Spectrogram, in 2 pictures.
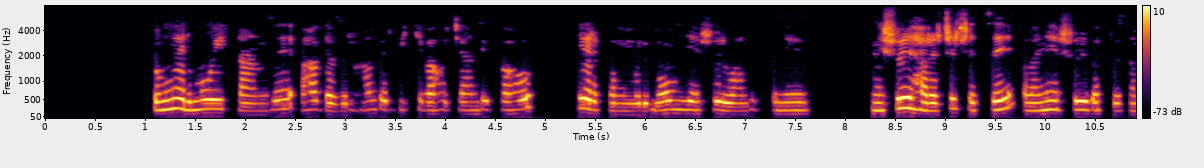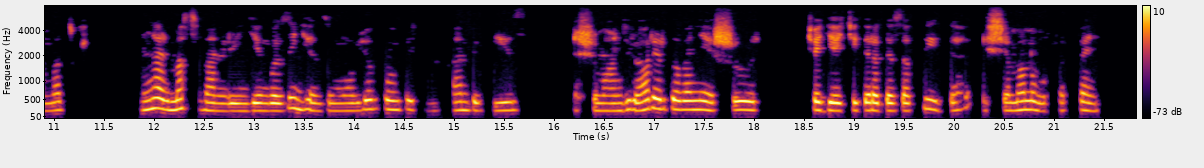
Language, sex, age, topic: Kinyarwanda, female, 18-24, education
